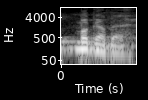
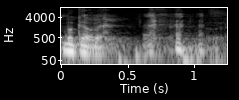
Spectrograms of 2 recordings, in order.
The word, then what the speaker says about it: Mugabe: Well, the actual way is Mugabe, is how it's said, Mugabe.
